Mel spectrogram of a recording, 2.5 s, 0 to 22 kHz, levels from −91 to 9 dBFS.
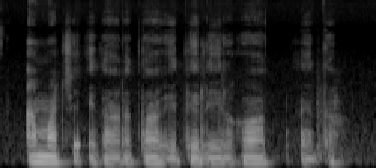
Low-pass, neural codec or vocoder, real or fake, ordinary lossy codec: none; none; real; none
